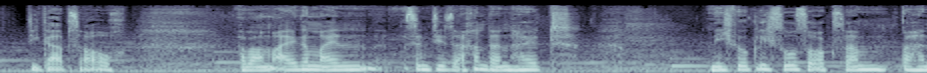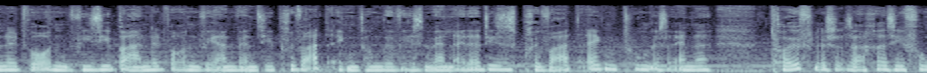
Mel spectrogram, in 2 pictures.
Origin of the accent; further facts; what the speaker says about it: East Germany, Germany; ich bin auch aus dem Osten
